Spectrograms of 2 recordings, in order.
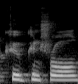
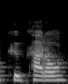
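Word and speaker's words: kubectl: with kubernetes apply or cube control Cube cuddle whatever pronunciation that's the binary you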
